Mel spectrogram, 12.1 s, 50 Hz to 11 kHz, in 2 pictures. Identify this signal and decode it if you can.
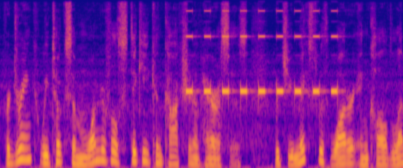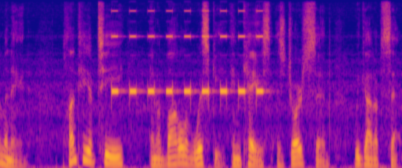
Beep code, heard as beeps from a small speaker, played twice, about 1750 Hz, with room echo and speech in English. 9 short. In AMI BIOS tables: ROM checksum failure.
